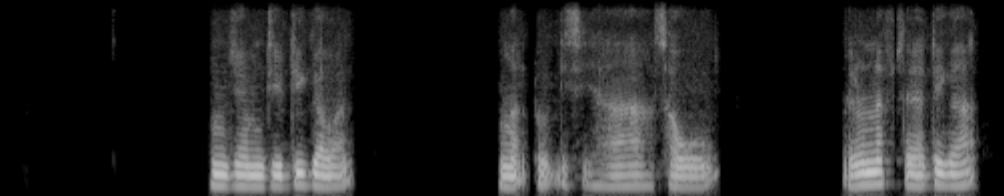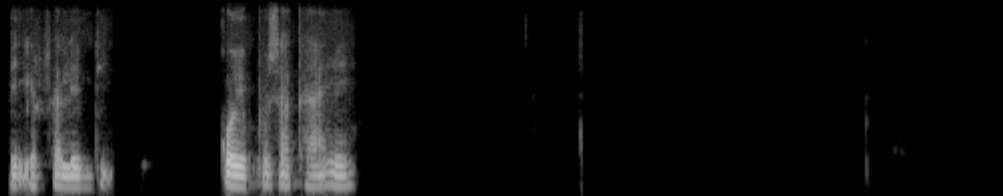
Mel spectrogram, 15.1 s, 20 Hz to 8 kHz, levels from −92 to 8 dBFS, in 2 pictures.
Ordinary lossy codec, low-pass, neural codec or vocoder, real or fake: Opus, 16 kbps; 7.2 kHz; none; real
